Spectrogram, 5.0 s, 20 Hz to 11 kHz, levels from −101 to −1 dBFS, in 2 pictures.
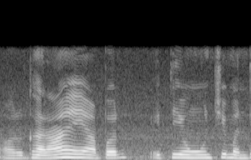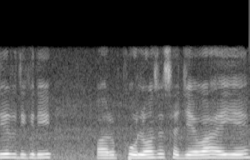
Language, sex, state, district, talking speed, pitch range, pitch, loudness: Hindi, female, Himachal Pradesh, Shimla, 190 wpm, 205-225 Hz, 215 Hz, -14 LUFS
